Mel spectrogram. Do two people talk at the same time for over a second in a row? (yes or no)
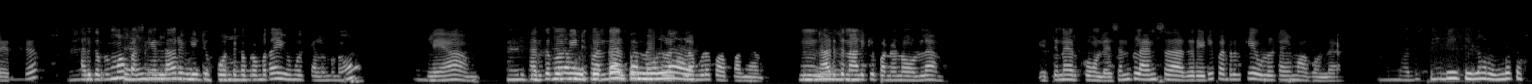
yes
